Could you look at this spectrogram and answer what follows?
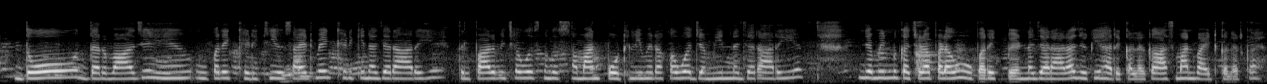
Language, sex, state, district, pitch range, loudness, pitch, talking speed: Hindi, female, Uttar Pradesh, Budaun, 275-295 Hz, -19 LUFS, 280 Hz, 255 wpm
